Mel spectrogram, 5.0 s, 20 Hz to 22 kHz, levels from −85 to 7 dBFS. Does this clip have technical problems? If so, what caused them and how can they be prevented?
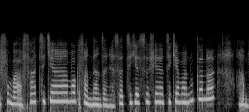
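Yes: throughout, AMR wideband (HD Voice) codec damage makes the speech rough and raspy, fitting the lowest 6.6 kbit/s mode. The spectrogram shows nothing above 7.5 kHz and a noisy, smeared top band. Using 12.65 kbit/s or higher prevents this.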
